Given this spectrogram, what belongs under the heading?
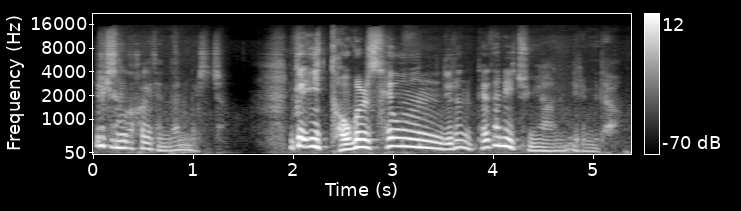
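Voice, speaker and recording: A man's voice: high-pitched, very animated, fast talker, mellow. A man preaching a sermon as pastor, stressing his points by repeating phrases in rising lists.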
